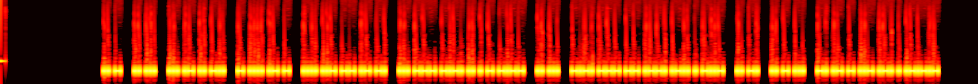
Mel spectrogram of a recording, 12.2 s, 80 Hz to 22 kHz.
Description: Morse code, heard as a keyed tone, about 49 wpm, 700 Hz. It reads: IT IS SAID THAT HUMAN SOCIETY IS COMPLEX IN ITS NATURE.
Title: Sentences from Top 1000 Words - Review Part 6 - 50wpm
